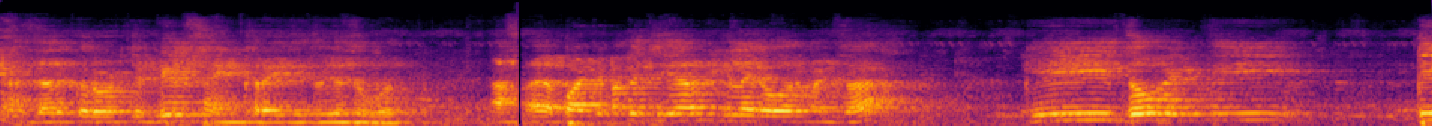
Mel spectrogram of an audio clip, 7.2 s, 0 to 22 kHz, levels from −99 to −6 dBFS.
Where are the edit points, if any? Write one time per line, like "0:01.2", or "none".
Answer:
0:02.6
